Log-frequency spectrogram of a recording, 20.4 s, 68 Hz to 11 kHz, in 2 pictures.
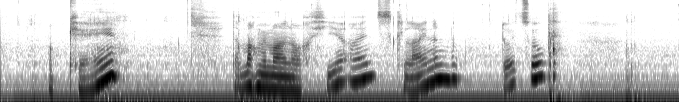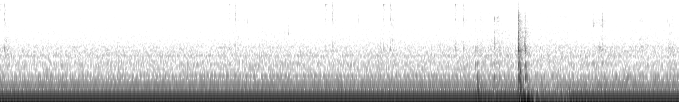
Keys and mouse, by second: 19.2-20.2 middle drag.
